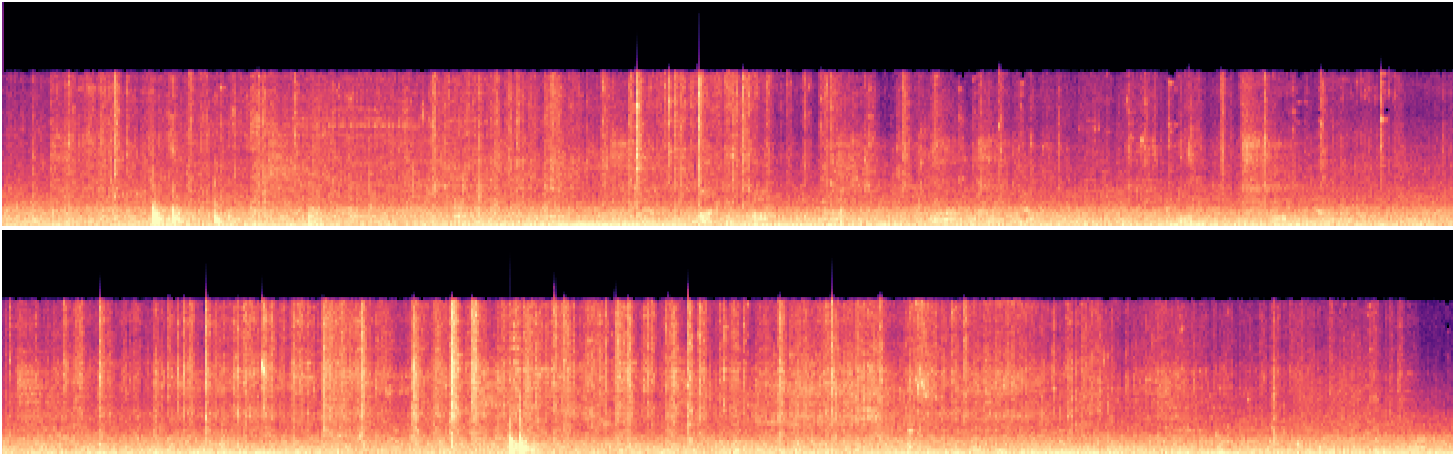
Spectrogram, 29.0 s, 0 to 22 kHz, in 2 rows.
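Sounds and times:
lathe machine hum: 0.0 - 29.0.

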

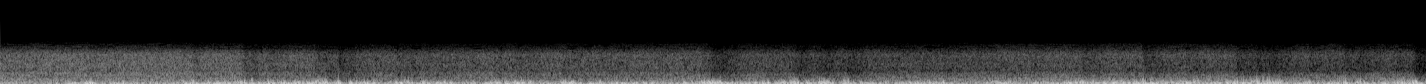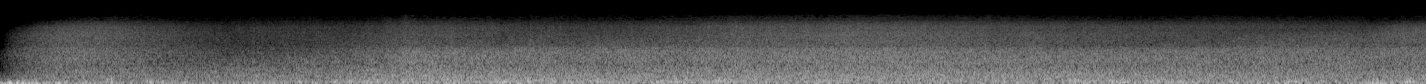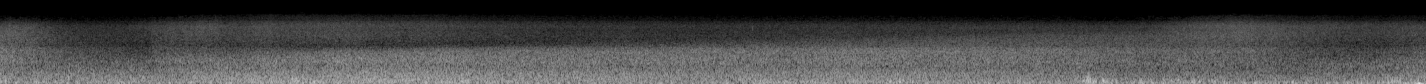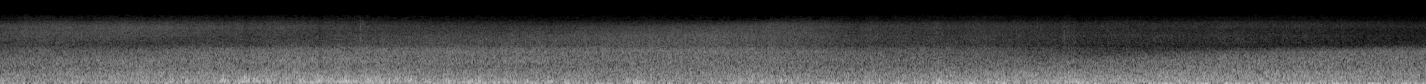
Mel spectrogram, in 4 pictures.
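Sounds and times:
wind buffeting microphone: 0.0 - 57.0
ocean surf breaking: 14.4 - 57.0.

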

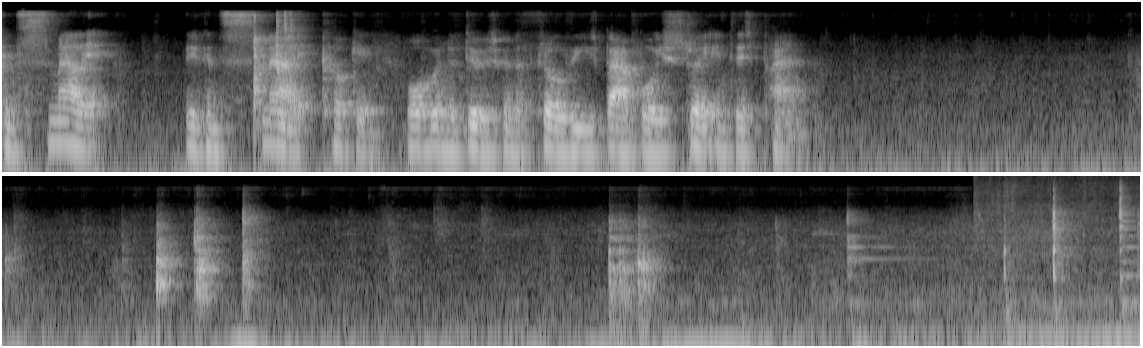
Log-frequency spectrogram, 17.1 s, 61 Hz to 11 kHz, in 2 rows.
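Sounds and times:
wooden spatula knocking and scraping: 15.8 - 17.0.

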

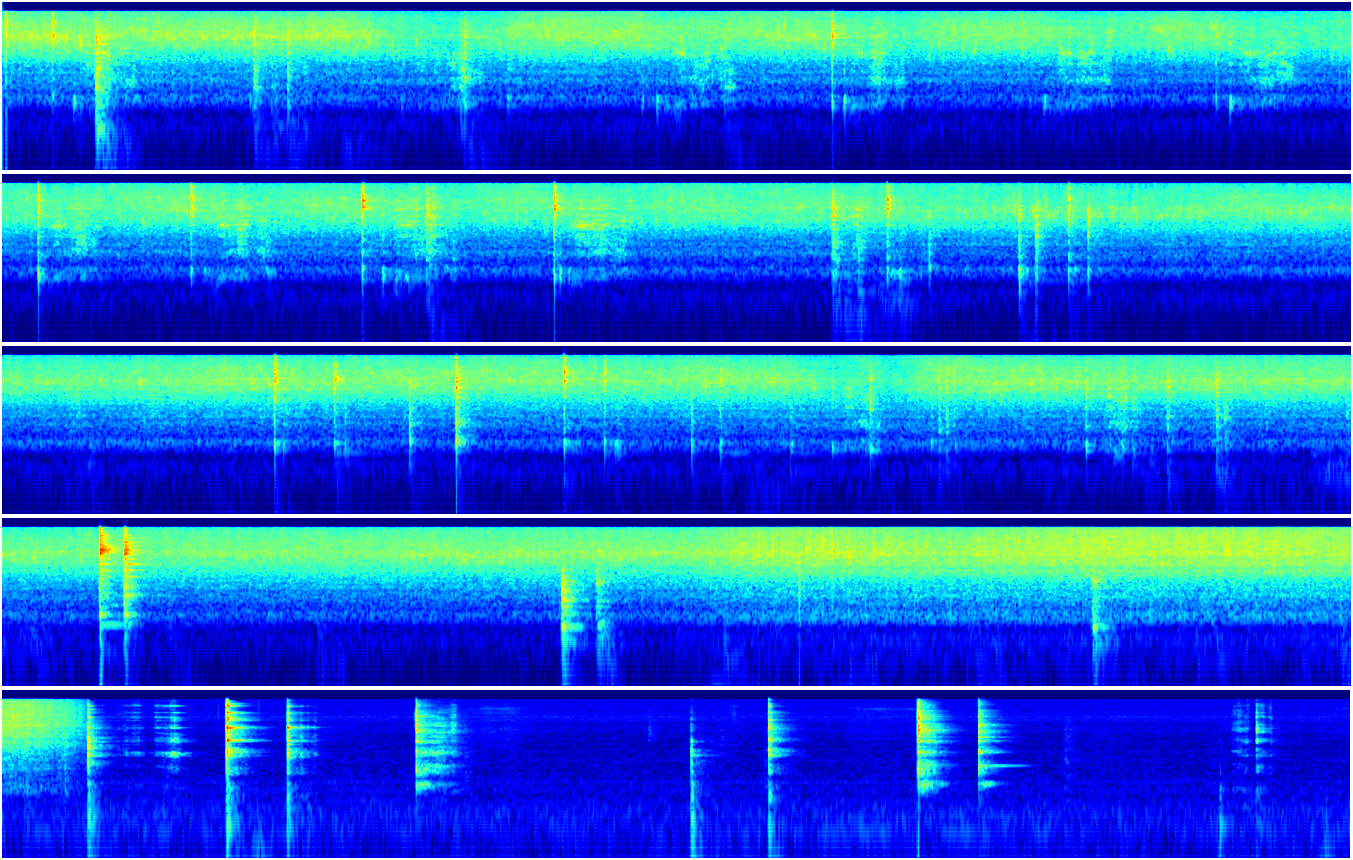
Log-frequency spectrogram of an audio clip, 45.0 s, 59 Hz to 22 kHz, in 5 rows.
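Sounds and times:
meat sizzling in a frying pan: 0.0 - 36.6
metal spoon scraping a pan: 1.6 - 13.4, 14.1 - 16.4, 18.9 - 28.1, 38.8 - 39.1.

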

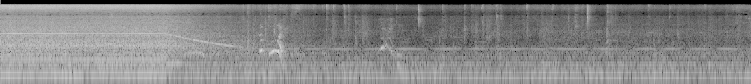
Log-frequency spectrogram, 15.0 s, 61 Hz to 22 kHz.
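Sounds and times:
low mechanical hum: 3.3 - 15.0.

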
